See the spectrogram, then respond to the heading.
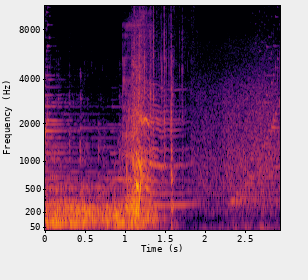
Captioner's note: crate crunches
